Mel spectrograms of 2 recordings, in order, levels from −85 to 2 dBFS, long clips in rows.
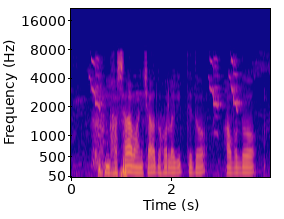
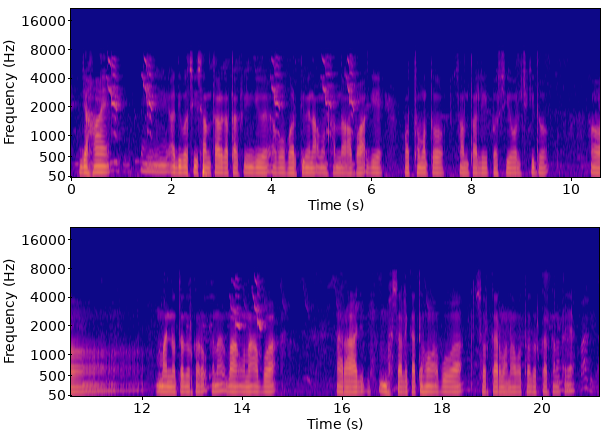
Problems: continuous background conversations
